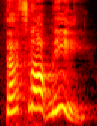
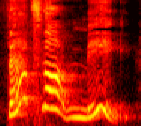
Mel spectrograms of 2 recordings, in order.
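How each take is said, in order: First: Much higher and louder, punching "not"; emphatic realization. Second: High, slow, laughing through "That's not me."; laughing repeat. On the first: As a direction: declare it with sudden conviction. Sudden self-realization. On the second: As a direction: laugh it out with relief. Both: Real, not acted.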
